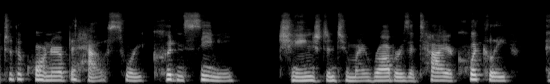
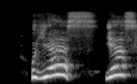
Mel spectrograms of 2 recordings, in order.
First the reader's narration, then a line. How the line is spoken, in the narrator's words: he yelled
